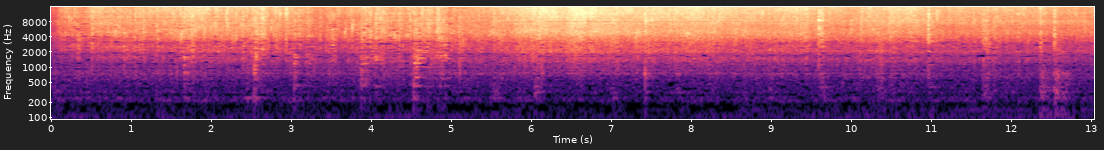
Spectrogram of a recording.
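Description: Mussel meat sizzles steadily in a pan of hot browned onions for a Mangalorean-style masala dish, with a continuous loud fry and occasional scrapes of stirring, and no talking.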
